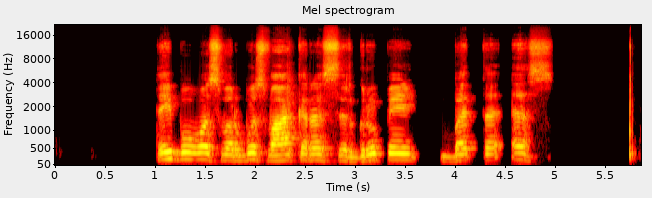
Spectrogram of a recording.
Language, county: Lithuanian, Kaunas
